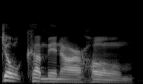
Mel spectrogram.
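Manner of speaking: territorial badger-like growl through the words. Narrating a badger guarding its tunnel as another creature passes: growling badger. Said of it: "growl at Globagul as it passes and says".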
